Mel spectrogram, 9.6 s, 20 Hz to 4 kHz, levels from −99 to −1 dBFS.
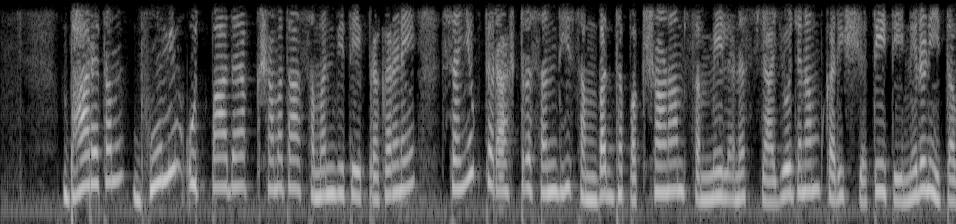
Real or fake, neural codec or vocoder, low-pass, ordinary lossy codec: real; none; 3.6 kHz; Opus, 32 kbps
